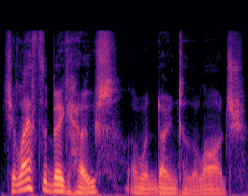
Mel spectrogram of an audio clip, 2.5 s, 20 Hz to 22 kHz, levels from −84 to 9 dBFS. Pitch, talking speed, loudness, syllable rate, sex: 105 Hz, 265 wpm, -18 LUFS, 5.8 syllables/s, male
